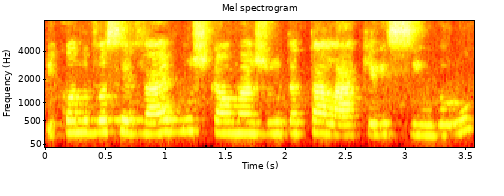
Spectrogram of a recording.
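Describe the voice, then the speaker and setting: Using a normal speaking voice, this woman talks at a fairly high pitch and a moderate pace. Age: 60s. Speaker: psychologist, neuropsychologist, professor. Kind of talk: online talk.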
